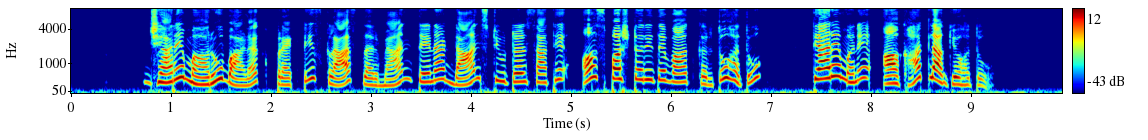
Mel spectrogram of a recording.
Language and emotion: Gujarati, surprised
